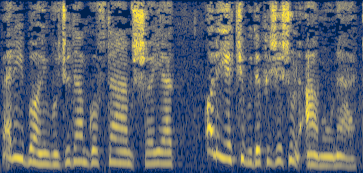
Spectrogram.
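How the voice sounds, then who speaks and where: A woman's voice: medium pitch, lively intonation, a little mellow, lightly acted. An actress playing a blunt, motherly older neighbor woman who talks in folksy sayings and bosses the young women around. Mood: grave. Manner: folksy, proverb-quoting, bossy. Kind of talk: radio drama acting. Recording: noisy radio-play recording.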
